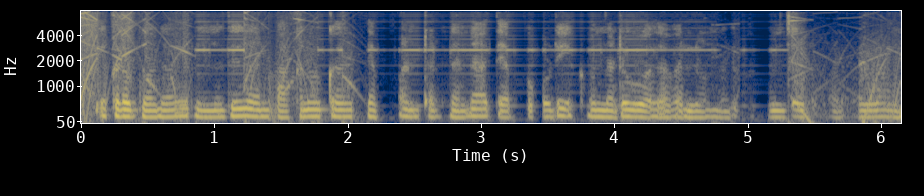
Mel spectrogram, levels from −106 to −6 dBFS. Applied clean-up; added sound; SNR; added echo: neural mask model RNNoise.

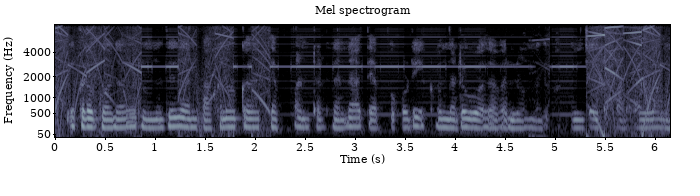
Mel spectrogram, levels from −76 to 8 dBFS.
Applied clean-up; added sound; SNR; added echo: none; Squeak; 3 dB; none.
